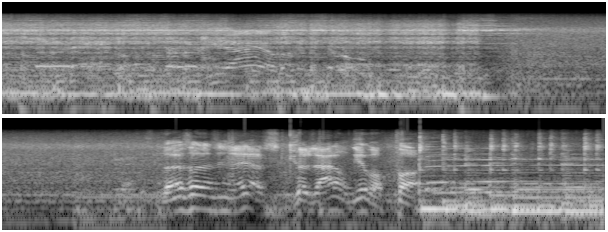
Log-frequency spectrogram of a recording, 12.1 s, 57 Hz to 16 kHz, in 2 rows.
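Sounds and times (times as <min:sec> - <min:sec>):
steady room noise: 0:00.0 - 0:12.0.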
